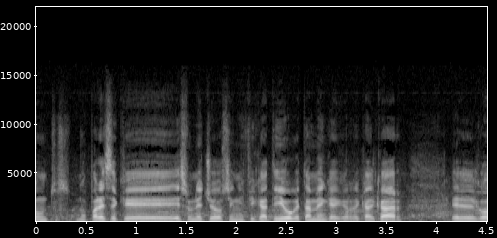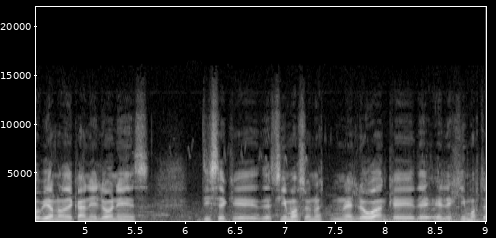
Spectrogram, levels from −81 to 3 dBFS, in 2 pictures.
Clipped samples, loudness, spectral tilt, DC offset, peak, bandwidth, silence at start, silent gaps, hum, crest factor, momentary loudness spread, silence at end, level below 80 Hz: under 0.1%; -19 LUFS; -3.5 dB/octave; under 0.1%; 0 dBFS; 15.5 kHz; 0 s; none; none; 20 dB; 10 LU; 0 s; -50 dBFS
